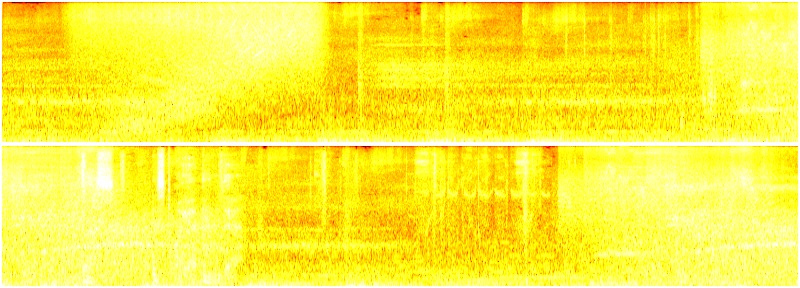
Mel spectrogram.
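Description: Magic spells whoosh and burst.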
